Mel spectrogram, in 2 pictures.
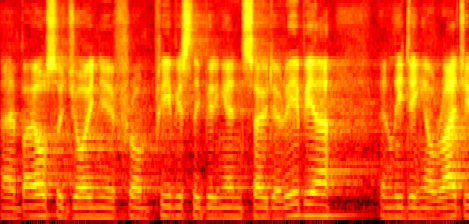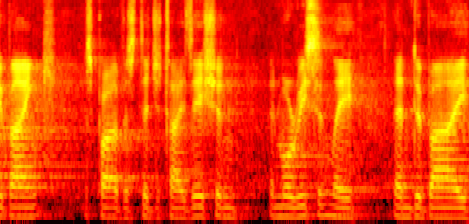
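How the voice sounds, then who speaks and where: In a Scottish accent, the speaker's intonation stays monotone and flat over noticeable background noise. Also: man, medium pitch for a man, moderate pace. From Scotland. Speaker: bank technology executive. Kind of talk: panel introduction.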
